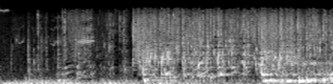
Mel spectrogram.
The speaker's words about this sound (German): Ohne sichtbare Anstrengung pumpt er mit der rechten Hand Wasser in einen Eimer.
